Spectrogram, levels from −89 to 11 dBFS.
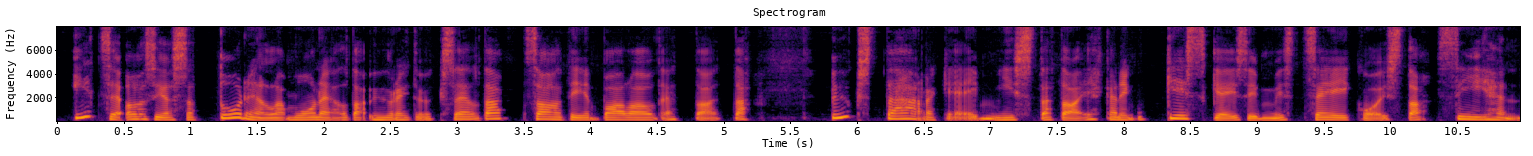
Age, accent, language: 30-49, native, Finnish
